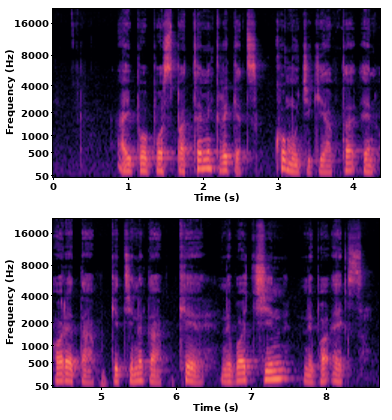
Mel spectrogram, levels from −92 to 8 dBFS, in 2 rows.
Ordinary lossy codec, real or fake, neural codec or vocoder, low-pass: none; real; none; none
